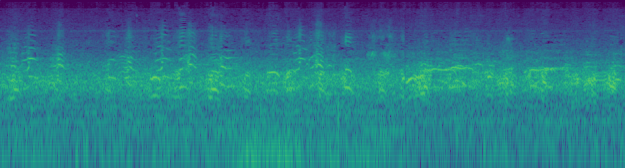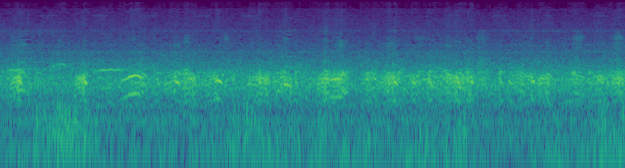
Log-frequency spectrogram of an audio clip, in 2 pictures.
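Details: Wild geese in a large calling flock, overlapping honks and rising yelping notes packed into an unbroken chorus lasting the whole stretch.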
